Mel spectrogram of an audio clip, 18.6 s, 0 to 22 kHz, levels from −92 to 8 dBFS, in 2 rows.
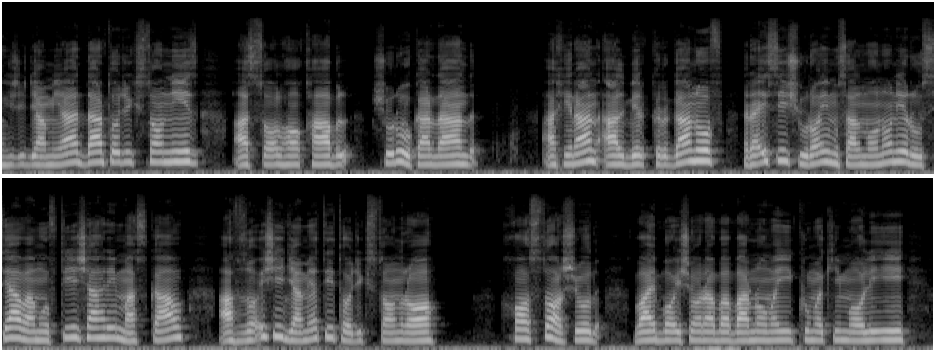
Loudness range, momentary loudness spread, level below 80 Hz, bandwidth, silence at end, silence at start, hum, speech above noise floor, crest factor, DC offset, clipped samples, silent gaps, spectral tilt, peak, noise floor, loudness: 2 LU; 8 LU; -52 dBFS; 13.5 kHz; 0 s; 0 s; none; 24 dB; 16 dB; under 0.1%; under 0.1%; none; -6.5 dB/octave; -8 dBFS; -49 dBFS; -25 LUFS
